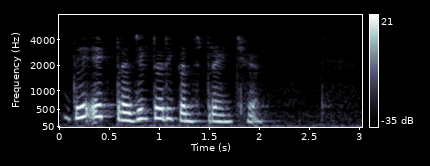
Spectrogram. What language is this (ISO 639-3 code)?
guj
